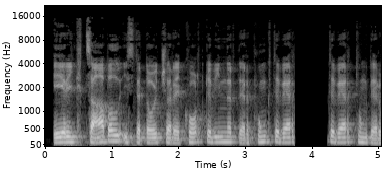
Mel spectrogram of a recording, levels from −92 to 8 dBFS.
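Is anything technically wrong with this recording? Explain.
Yes, two faults. Throughout the speech there is a watery, swirly coating, dulled treble and smeared s sounds, plainly audible. The likely cause is MP3 compression at a low bitrate, consistent with about 64 kbps: the encoder cuts the high frequencies and drops weak spectral detail that flickers frame to frame.

From 3.73 to 4.56 s the audio drops out for about 0.49 s, then resumes roughly 0.34 s earlier than where it stopped, repeating a short stretch. This is a stream reconnect: the connection broke, the player restarted its decoder mid-stream, and the server resent recent audio.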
